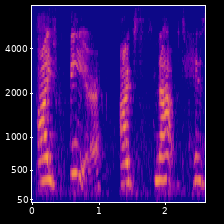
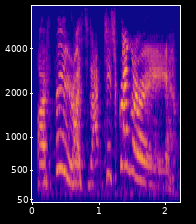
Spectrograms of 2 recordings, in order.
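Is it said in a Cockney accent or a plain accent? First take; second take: plain; Cockney. First: It is said in the speaker's ordinary accent. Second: It is said in a put-on Cockney accent.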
